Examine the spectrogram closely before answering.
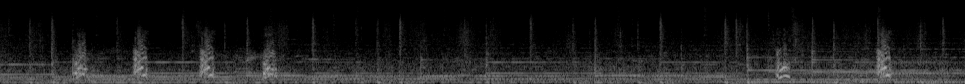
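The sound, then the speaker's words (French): Several sharp barks from a police sniffer dog tracking fleeing suspects into nearby woods. The barks come in two bursts, four close together, then a pause, then two more, over a steady low hum. “Un chien renifleur se mit sur leur piste.”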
